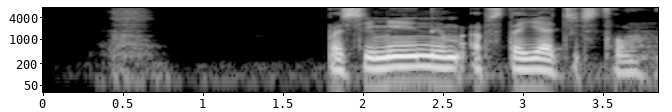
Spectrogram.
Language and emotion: Russian, neutral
